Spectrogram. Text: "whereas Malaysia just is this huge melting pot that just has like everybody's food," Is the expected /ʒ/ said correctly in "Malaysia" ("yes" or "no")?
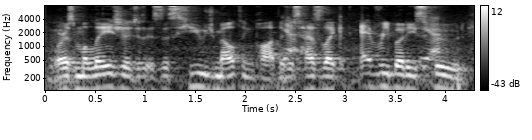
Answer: yes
